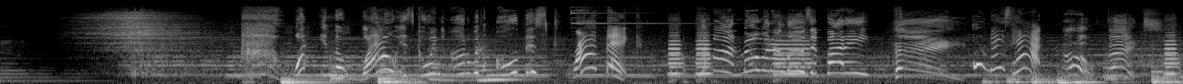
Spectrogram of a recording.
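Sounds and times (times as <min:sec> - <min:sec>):
speech: 0:02.8 - 0:05.6
car horns honking in a traffic jam: 0:04.0 - 0:11.8.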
